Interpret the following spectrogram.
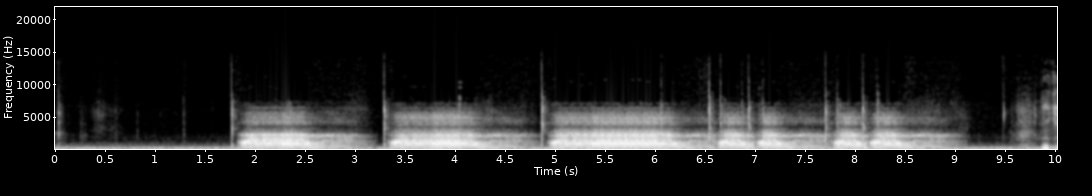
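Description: Horn sound effect of a Lionel LionChief O-scale Metro-North M7 model train, played through the model's onboard speaker. It plays as a series of about six steady, chord-like horn blasts starting about two seconds in: the first three are each about a second and a half long, and the last three are shorter.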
